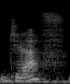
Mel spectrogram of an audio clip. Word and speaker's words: Geoff: um and it's from kevin hart with geoff jeff g-e-o-f-f that's how i have to do sick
